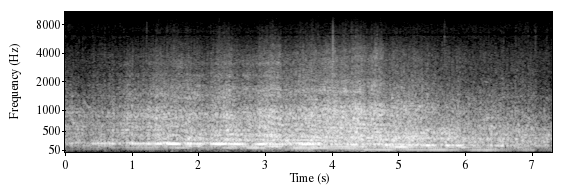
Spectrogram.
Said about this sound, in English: The event culminated in a flypast by planes from the Czechoslovak bomber squadron that had served in the RAF.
